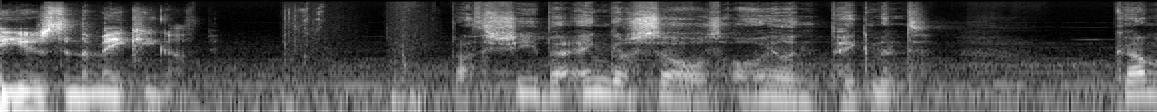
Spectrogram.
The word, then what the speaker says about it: Bathsheba: And Bathsheba is how everyone else is pronouncing this one, whereas it's pronounced Bathsheba.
